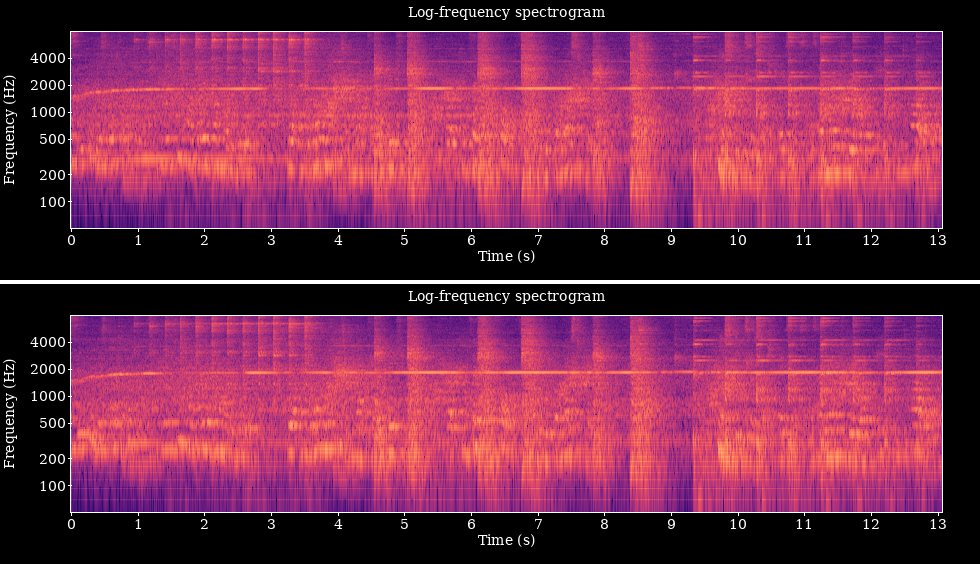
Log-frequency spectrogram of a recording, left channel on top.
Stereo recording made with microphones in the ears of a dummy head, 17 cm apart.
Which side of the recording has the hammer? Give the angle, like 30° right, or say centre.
centre.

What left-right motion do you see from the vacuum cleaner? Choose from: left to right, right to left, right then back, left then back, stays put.
stays put.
